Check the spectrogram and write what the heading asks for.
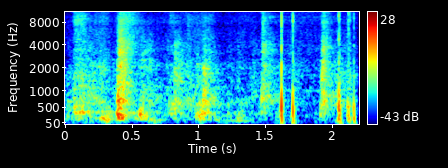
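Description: A few short knocks and clicks from people scuffling, with two sharp ones in quick succession about three-quarters of the way in.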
